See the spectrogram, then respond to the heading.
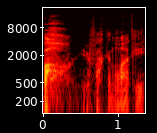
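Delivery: soft, hissed whisper under the breath.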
